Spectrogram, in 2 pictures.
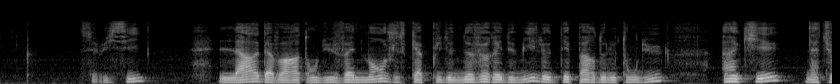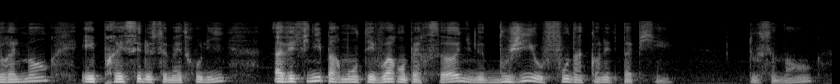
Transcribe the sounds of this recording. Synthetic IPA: sə̰lɥḭsi | lad̪avwaʁat̪ɑ̃d̪yvɛnmɑ̃ʒyskaplyd̪ənœvœʁed̪əmilod̪epaʁd̪ələt̪ɔ̃d̪yɛ̃kʲjenat̪yʁɛlmɑ̃epχesed̪əsəmɛt̪χoliavɛfinipaʁmɔ̃t̪evwaʁɑ̃pɛʁsɔnynəbuʒiofɔ̃d̪ɛ̃kɔʁnɛd̪əpapje | d̪̥usmɑ̃

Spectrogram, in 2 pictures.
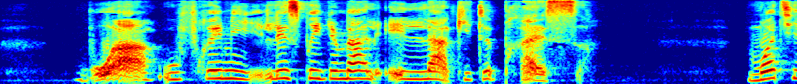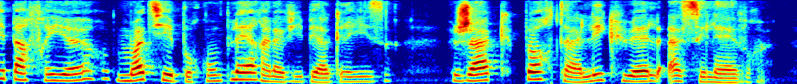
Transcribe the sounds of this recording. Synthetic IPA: bwa̰ufχemilɛspχid̪ymalɛ̰lakʲit̪əpχɛ̰s | mwat̪ʰjepaʁfχejœʁmwat̪jepuʁkɔ̃plɛʁalavipɛʁɡʁiz | ʒakpɔʁt̪alekʲʰyɛla̰selɛvʁ

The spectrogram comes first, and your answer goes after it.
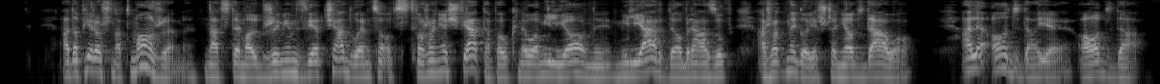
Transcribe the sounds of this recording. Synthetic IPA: ʔad̪ɔpʲjɛɾɔʂnat̪mɔʐɛ̰mnat̪ːɛmɔlbʐɘmʲjɘmzvʲjɛɾt͡ɕad̪wɛmt̪sɔɔt̪st̪fɔʐɛɲaɕfʲjat̪apɛwknɛwɔmʲiljɔnɘmʲiljaɾd̪ɘɔbɾazufa̰ʐad̪nɛɡɔjɛʂt͡ʂɛɲɛɔd̪ːawɔ̰ | alɛʔɔd̪ːajɛ̰ɔd̪ːa̰

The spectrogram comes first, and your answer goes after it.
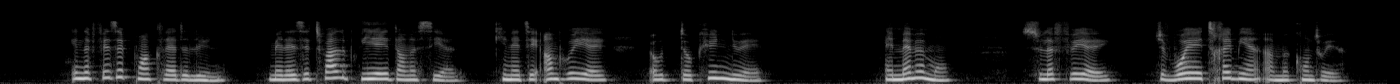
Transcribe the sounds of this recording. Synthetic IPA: ilnəfəzɛpwɛ̃klɛʁd̪əlyn | melezetʰwalbʁijed̪ɑ̃ləsjɛl | kʰinet̪ʰɛʔɑ̃bʁyje | od̪̥okʰynːye | emɛ̃məmɑ̃ | suləfəjœj | ʒ̥əvwajɛtχɛbjɛ̃ʔa̰məkʰɔ̃d̪ʁiːʁ

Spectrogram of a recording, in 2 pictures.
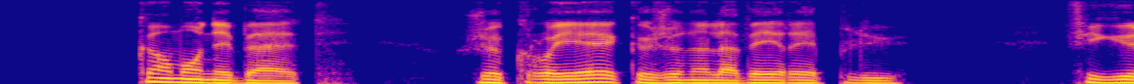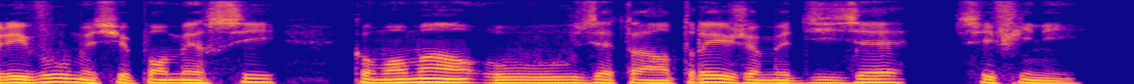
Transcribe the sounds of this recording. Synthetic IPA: kɑ̃mɔ̃nɛbɛːt̪ | ʒ̥əkrwajɛkəʒənəlavɛjʁɛply | fiɡyʁevuməsjøpɔ̃mɛʁsi | komɔmɑ̃uvuzɛt̪ʁɑ̃t̪ʁeʒəməd̪izɛ | sɛfini

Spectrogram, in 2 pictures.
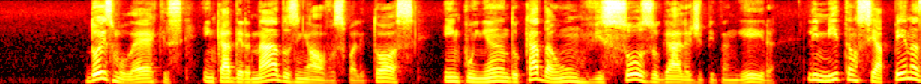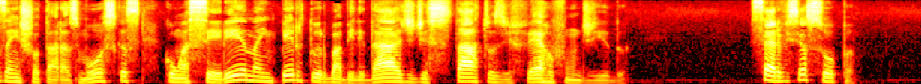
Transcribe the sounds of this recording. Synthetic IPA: d̪ojzmulɛkɪsẽŋkad̪eɾnad̪ʊzẽj̃awvʊspalit̪ɔs | ẽpuɲɐ̃nd̪ʊkad̪ɐũvisozʊɡaʎʊd͡ʒɪpit̪ɐ̃ɡejɾɐ̰ | limit̪ɐ̃w̃sɪapẽnɐzɐẽʃot̪aɾʔɐzmoskɐskõɐseɾẽnɐĩpeɾt̪uɾbabilid̪ad͡ʒɪd͡ʒɪst̪at̪uɐzd͡ʒɪfɛɦʊfũd͡ʒid̪ʊ | sɛɾvɪsɪɐsopɐ̰

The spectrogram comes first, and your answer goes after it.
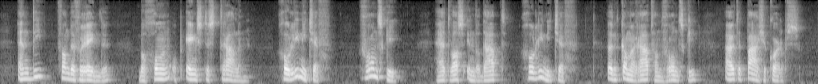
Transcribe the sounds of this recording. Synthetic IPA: ɛndi | v̥ɑndəvrejmdə | bəχɔnənɔpejnstəstraːlən | χolinit͡ʃɛf | v̥rɔnski | ɦətʋɑsɪndəɹdaːt | χolinit͡ʃɛf | ənkɑməraːtfɑnvrɔnski | œɥtɦət̚paːʒəkɔɹps

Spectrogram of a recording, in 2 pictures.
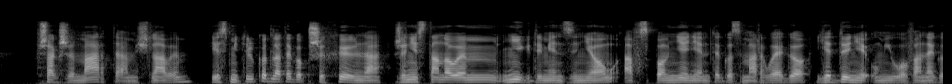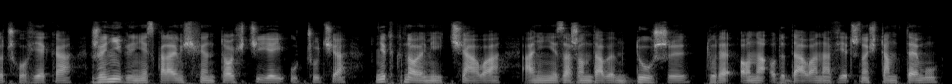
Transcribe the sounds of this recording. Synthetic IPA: fʂaɡʐɛmaɾt̪amɘɕlawɛm | jɛst̪mʲit̪ɘlkɔd̪lat̪ɛɡɔpʂɘxɘlnaʐɛɲɛst̪anɔwɛmɲiɡd̪ɘmʲjɛnd̪zɘɲɔ̃w̃afspɔmɲeɲɛmt̪ɛɡɔzmaɾwɛɡɔjɛd̪ɘɲɛʔumʲiwɔvanɛɡɔt͡ʂwɔvʲjɛka | ʐɛɲiɡd̪ɘɲɛskalawɛmɕfʲjɛnt̪ɔɕt͡ɕijejʔut͡ʂut͡ɕa̰ | ɲɛt̪knɔwɛmjejt͡ɕawaʔa̰ɲiɲɛzaʐɔnd̪awɛmd̪uʂɘk̚t̪uɾɛʔɔna̰ʔɔd̪ːawanavʲjɛt͡ʂnɔɕt͡ɕt̪amt̪ɛmu

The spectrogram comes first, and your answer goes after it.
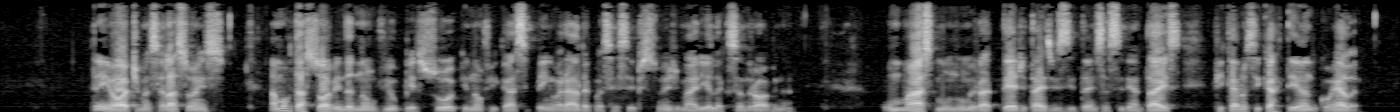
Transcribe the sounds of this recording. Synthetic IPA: t̪ẽj̃ɔt͡ʃimɐshelasõ̰j̃s | ɐ̰moɾt̪asɔvɐĩnd̪ɐnɐ̃w̃viwpḛsoɐkɪnɐ̃w̃fika̰sɪ̥pẽɲo̰ɾad̪ɐkõɐshesepsõj̃zd͡ʒɪma̰ɾiɐleksɐ̃nd̪ɾɔ̰vḭnɐ̰ | ʊmasimʊunũmeɾʊa̰t̪ɛd͡ʒɪt̪ajzvizit̪ɐ̃nt͡ʃɪzasid̪ḛ̃nt̪ajs | fikaɾɐ̃w̃sɪkaɾt̪eɐ̃nd̪ʊkõɛlɐ̰

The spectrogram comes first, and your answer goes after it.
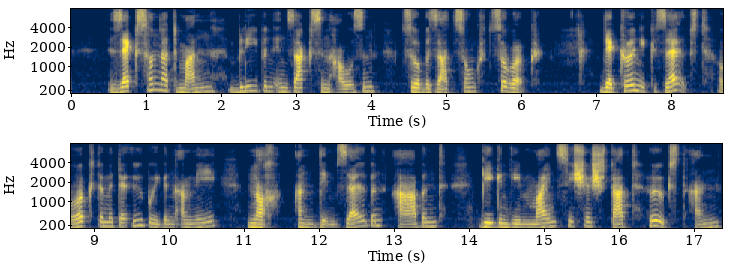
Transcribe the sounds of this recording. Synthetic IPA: zɛkshʊndɐtmanbliːbənɪnzaksn̩haʊzn̩ | t͡suːɐbəzat͡sʊŋt͡suʁʏk | d̥eːɐkʰøːnɪçz̥ɛlpstʁʏktəmɪt̚d̥eːɐʔyːbʁɪɡənaɐmeː | nɔχ | ʔandeːmzɛlbənʔaːbənt | ɡ̥eːɡəndiːmaɪnt͡sɪʃəʃtathøːçstan

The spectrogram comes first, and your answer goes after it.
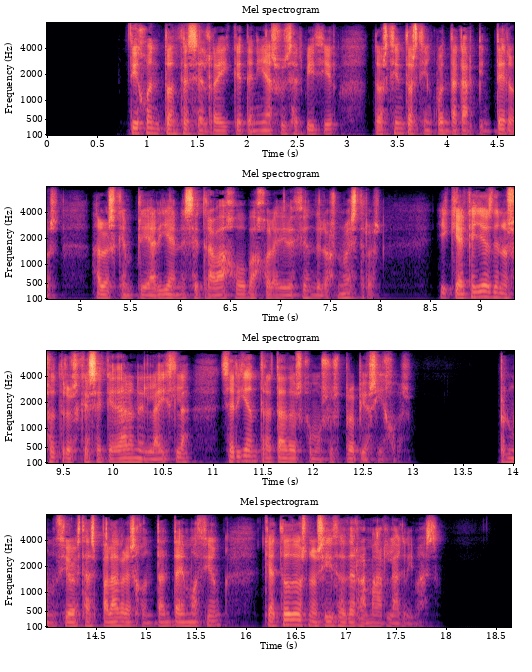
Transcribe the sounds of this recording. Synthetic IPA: d̪̥ixo̞ent̪o̞nθe̞se̞lre̞jke̞t̪e̞niasuse̞ɾβiθjo̞ðo̞sθjent̪o̞sθiŋkwe̞nt̪akaɾpint̪e̞ɾo̞salo̞ske̞ːmpleaɾiane̞se̞t̪ɾaβaxo̞βaxo̞laðiɾe̞kθjo̞nd̪e̞lo̞znwe̞st̪ɾo̞s | ike̞ake̞ʎo̞zðe̞no̞so̞t̪ɾo̞ske̞se̞ke̞ðaɾanẽ̞nlaizlase̞ɾiant̪ɾat̪að̞o̞sko̞mo̞suspɾo̞pjo̞sixo̞s | pɾonũnθjo̞e̞st̪aspalaβɾasko̞nt̪ant̪ae̞mo̞θjo̞ŋke̞at̪o̞ð̞o̞zno̞siθo̞ðe̞ramaɾlaɣ̞ɾimas

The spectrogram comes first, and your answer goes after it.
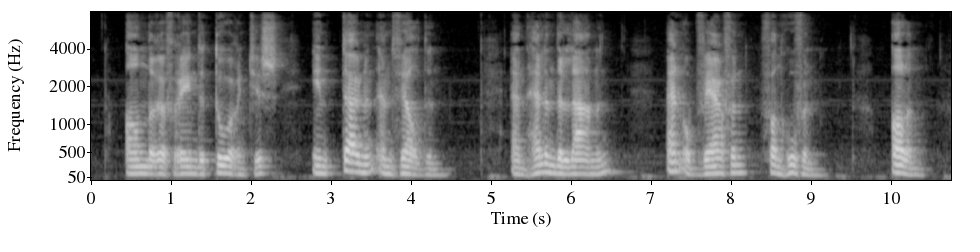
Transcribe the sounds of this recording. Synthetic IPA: ɑndərəvrejmdətoːrəncəs | ɪntœɥnənɛ̰nvɛlˠdən | ʔɛnɦɛləndəlaːnən | ɛnɔpʋɛɹvən | v̥ɑnɦuvən | ɑlən

